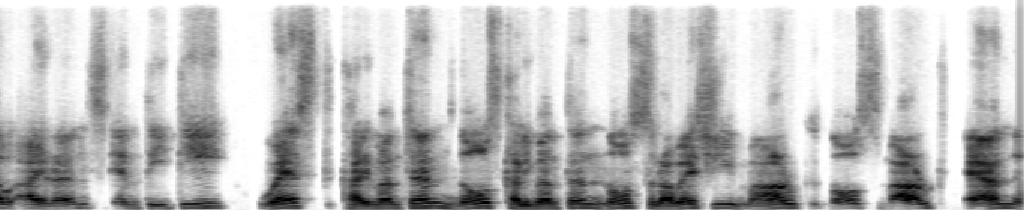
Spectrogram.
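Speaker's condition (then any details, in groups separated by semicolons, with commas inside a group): No condition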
